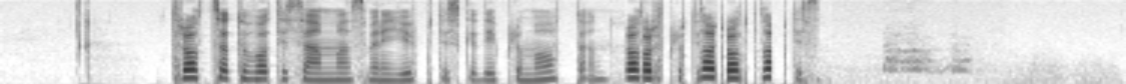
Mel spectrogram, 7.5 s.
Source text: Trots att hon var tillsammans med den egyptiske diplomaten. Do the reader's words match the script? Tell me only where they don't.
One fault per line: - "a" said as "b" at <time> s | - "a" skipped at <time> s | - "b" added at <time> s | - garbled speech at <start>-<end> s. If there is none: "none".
- "den" skipped at 2.5 s
- garbled speech at 4.2-5.5 s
